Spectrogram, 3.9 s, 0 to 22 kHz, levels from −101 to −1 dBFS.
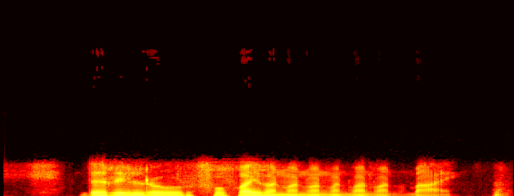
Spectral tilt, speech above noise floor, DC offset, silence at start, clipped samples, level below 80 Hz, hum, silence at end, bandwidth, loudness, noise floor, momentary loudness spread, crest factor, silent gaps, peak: -11 dB/octave; 21 dB; under 0.1%; 0.25 s; under 0.1%; -52 dBFS; none; 0.05 s; 4.3 kHz; -23 LUFS; -44 dBFS; 20 LU; 22 dB; none; -2 dBFS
